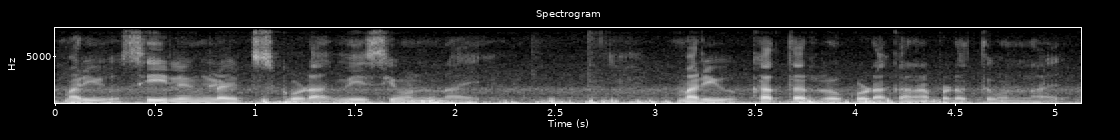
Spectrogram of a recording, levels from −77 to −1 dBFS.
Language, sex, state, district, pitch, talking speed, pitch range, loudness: Telugu, male, Telangana, Mahabubabad, 105 Hz, 130 wpm, 100-115 Hz, -20 LUFS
